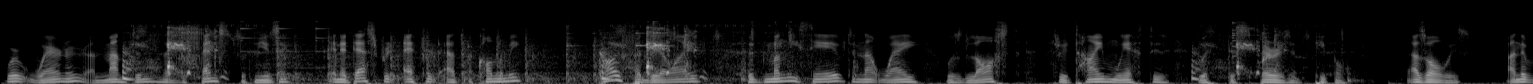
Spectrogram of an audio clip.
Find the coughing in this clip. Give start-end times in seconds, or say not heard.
1.2-2.4, 6.0-8.0, 11.9-13.4.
